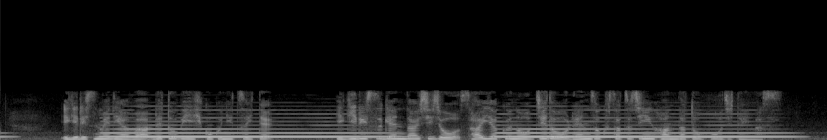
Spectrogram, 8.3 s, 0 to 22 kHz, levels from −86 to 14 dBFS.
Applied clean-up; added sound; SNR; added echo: none; Wind instrument, woodwind instrument; -2 dB; none.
